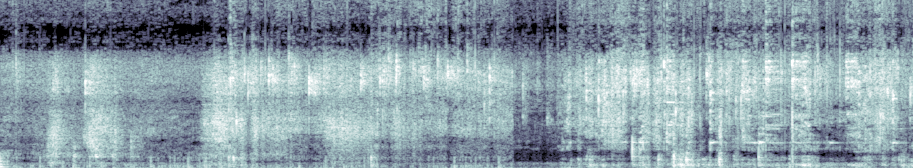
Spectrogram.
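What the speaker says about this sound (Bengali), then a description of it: "কড়াইতে তেল গরম করে দিলাম এবার আমি বড়িগুলো একটু আগে ভেজে নেব" Lentil dumplings (bori) fry in hot oil in a kadai, giving a loud bubbling sizzle with intermittent stirring and scraping noises throughout.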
